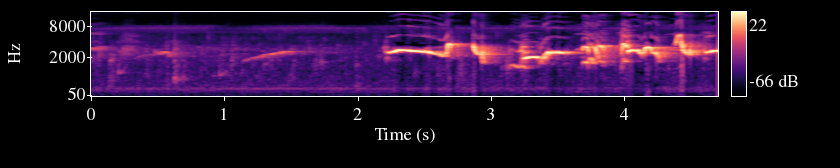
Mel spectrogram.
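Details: Oriental magpie-robin (kacer) lure song in the morning: soft, faint rising whistles for two seconds, then a sudden loud outpouring of varied whistled and chattered notes, bright, rapid and changing phrase by phrase.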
